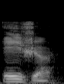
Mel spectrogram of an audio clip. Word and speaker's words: Asia: jun 19 2009 now her name asea is pronounced Asia norine is the wife of a 50 year old name mr.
